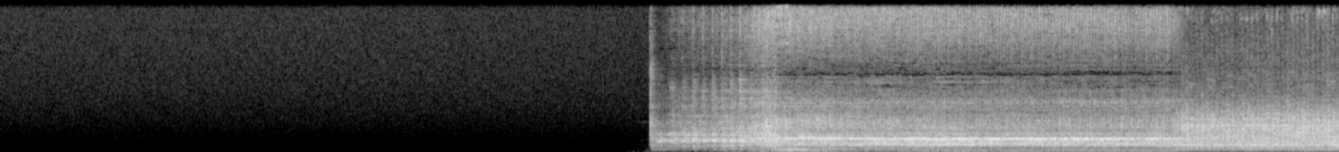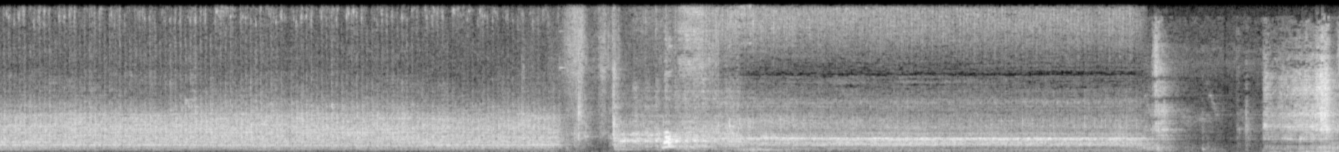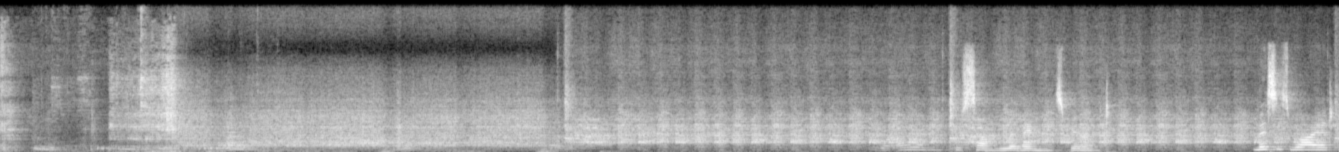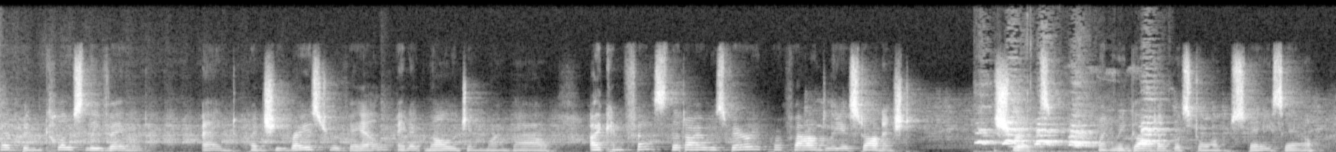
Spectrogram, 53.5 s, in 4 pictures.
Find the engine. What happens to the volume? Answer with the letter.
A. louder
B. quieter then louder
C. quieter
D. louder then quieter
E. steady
C.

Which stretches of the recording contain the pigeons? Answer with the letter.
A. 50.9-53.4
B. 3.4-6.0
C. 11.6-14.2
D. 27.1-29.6
D.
